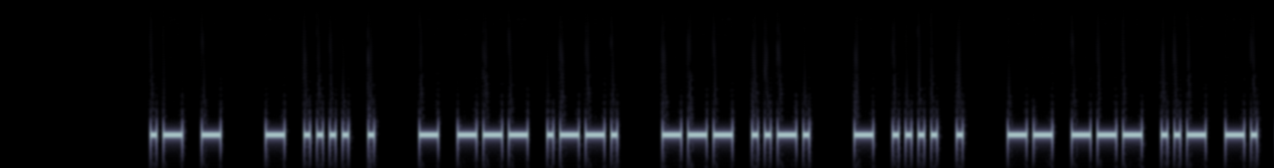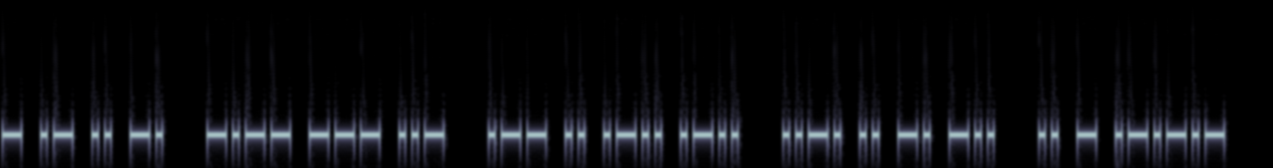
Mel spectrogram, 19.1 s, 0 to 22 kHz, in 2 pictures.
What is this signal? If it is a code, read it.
Morse code, heard as a keyed tone, about 25 wpm, 700 Hz. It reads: AT THE TOP OF THE MOUNTAIN YOU WILL FIND IT.
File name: practice / 25wpm / Sentences with 3-Word Phrases - 25wpm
